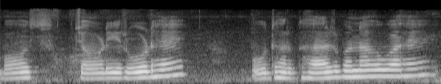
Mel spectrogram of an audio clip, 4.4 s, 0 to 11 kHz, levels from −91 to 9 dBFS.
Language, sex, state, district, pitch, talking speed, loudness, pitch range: Hindi, female, Uttar Pradesh, Lucknow, 180 Hz, 120 wpm, -15 LUFS, 165-215 Hz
